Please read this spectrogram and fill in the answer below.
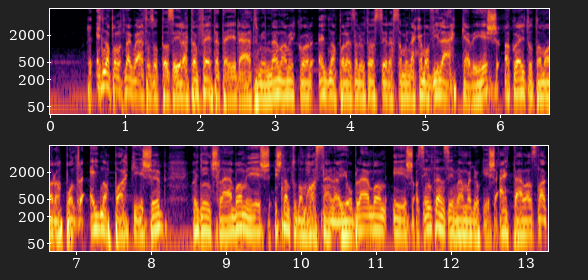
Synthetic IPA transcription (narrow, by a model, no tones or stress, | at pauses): hoɛɟnɒpɒlɒt̪ːmɛɡvaːlt̪o̞zo̞t̪ːɒzeːlɛt̪ɛɱfɛjt̪ɛt̪ɛiɾɛ̰aːlt̪mind̪ɛnɒmiko̞ɾɛɟnɒpːɒlɛzɛløːt̪ːɒst̪eːɾɛst̪ɛmho̞ɟnɛkɛmɒvilaːkːɛveːʃɒkːoɾɛjut̪o̞t̪ːɒmɒːrːɒːpo̞nt̪rɒʔɛɟnɒpːɒlkeːʃøːbː | ho̞ɟnint͡ʃlaːbɒmeːʃeːʃnɛmt̪ud̪o̞mɦɒsnaːlniɒjo̞blaːbɒmeːʃɒzint̪ɛnziːvɛɱvɒɟo̞keːʃa̰ːct̪aːlɒznɒk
